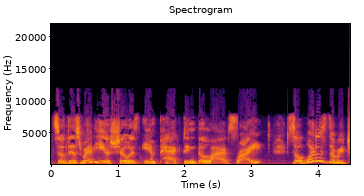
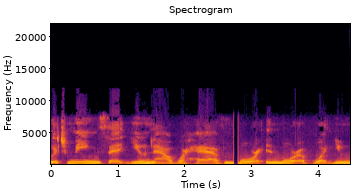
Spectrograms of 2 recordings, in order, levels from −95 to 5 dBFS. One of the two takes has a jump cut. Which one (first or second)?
first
